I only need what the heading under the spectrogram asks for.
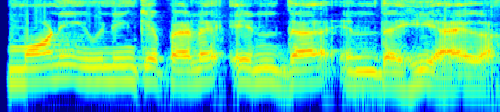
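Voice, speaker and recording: Speaking at a moderate pace in a warm, mid-range voice, a male English teacher drills his class on sentences. He encourages the students to answer and repeat.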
